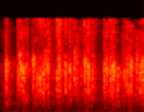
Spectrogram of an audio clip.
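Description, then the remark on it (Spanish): A group applauds after beating its own record by two minutes, a steady burst of many hands clapping together with a brief dip about two-thirds of the way through before picking up again. No one speaks over it. “Hemos batido nuestro propio récord. Un aplauso.”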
